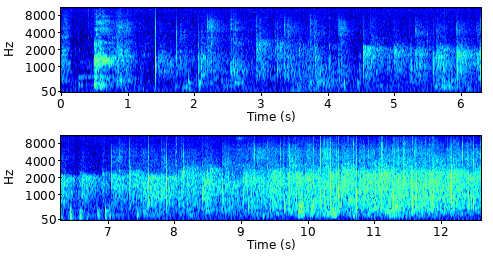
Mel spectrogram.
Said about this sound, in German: Ein erster verhaltener Applaus macht sich bemerkbar.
